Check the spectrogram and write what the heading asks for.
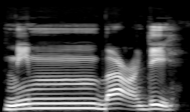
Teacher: نون ساکن کے بعد با آنے کی وجہ سے ہم یہاں نون کی جگہ میم کو پڑھیں گے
